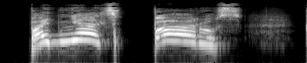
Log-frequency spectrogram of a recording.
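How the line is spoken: Shouted. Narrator (Russian): крикнул Икинг

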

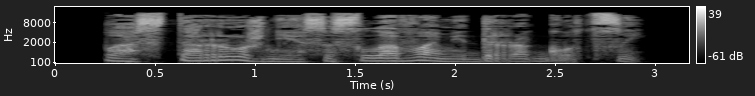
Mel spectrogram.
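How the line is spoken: Hiss. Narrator (Russian): прошипел Марк

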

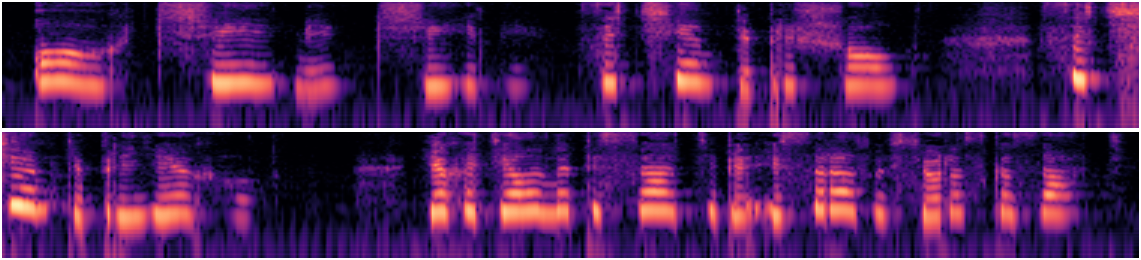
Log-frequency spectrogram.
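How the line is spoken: Moaning. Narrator (Russian): простонала Поляна

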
